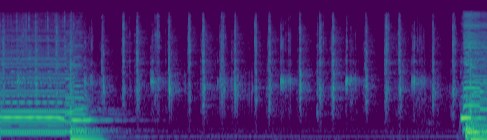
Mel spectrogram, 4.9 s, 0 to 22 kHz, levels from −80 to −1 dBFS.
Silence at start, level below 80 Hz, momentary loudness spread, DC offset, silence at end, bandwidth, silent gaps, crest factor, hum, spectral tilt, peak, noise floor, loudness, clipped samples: 0 s; -52 dBFS; 16 LU; under 0.1%; 0 s; 15.5 kHz; none; 24 dB; none; -4.5 dB/octave; -6 dBFS; -49 dBFS; -33 LUFS; under 0.1%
